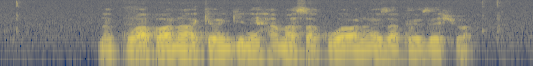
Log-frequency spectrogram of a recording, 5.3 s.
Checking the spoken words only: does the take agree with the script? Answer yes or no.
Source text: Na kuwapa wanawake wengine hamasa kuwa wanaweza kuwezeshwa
yes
